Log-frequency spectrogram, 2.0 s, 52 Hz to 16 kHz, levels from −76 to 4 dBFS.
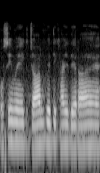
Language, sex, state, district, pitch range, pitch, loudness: Hindi, male, Uttar Pradesh, Shamli, 130-140 Hz, 135 Hz, -17 LUFS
